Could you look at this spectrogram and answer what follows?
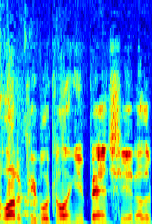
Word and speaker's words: Banshee: So no, I hear a lot of people calling you Banshee and other people calling you Banside, so I it's Banshee. It's just spelled weird. But okay. I don't care, either works.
